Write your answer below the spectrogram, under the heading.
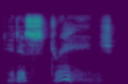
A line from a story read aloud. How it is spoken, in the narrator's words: muttered another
